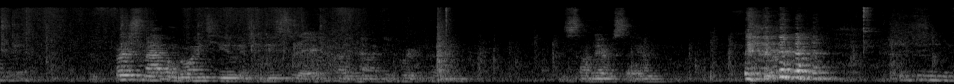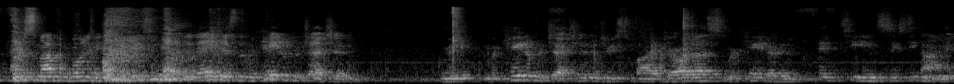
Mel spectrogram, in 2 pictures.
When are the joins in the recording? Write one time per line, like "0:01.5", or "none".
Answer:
none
